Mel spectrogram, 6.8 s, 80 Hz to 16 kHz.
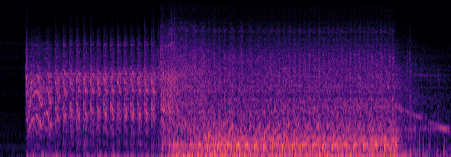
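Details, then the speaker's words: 2004 Ford F-250 6.0L diesel with a fast-crank no-start: the butterfly valve in the intake elbow was stuck shut, so there was no compression; after tapping it free the engine cranks briefly, then fires and idles steadily. "fires right up again crank it the valve was stuck shut"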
